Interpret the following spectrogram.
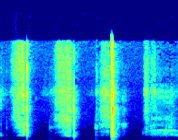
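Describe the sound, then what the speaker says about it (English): Overhand shuffle of a packet of playing cards on a card mat, a few quiet rasping riffles in short bursts, close and faint, with no talking. "Then you do an overhand shuffle to shuffle their cards to the top of the packet"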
